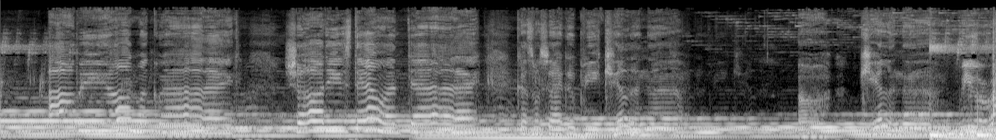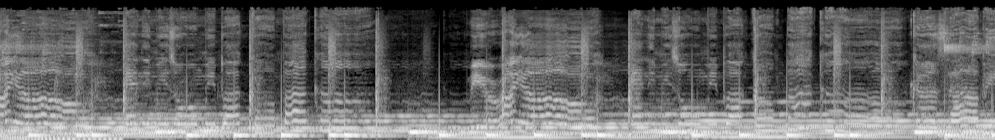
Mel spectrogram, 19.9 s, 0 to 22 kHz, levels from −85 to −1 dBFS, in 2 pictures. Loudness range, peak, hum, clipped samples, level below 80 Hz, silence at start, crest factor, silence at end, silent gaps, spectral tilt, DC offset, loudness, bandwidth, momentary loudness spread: 5 LU; 0 dBFS; none; under 0.1%; -28 dBFS; 0 s; 12 dB; 0 s; none; -6.5 dB/octave; under 0.1%; -13 LUFS; 17.5 kHz; 7 LU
